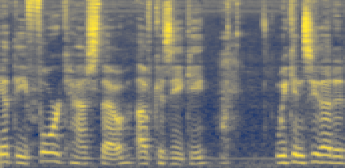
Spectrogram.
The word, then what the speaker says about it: Kajiki: So, Kajika, I think it's Oh, no. I forgot how to forgot to look up the pronunciation of this storm.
